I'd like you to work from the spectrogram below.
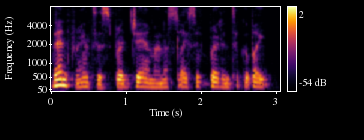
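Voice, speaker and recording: A woman's voice: deep voice, moderate pace, gravelly, dark tone, slightly rough. A woman reading a children's story aloud as a storyteller for young listeners.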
